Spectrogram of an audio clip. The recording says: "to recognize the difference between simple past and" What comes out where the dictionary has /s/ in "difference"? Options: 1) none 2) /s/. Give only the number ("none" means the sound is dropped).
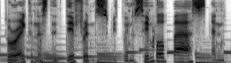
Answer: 2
